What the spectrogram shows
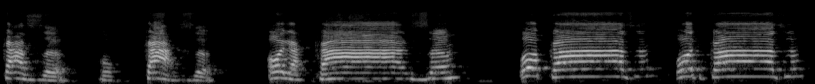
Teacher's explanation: Ela é pronunciada com mais força, mais fortemente. Então, na sílaba cá, ela foi pronunciada com mais força, mais rápido, mais intensidade do que a sílaba sa. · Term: sílaba tônica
